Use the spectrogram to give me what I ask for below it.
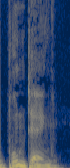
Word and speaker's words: poontang: I've said it now, so poontang. Let's see. – How do you spell that? P-U-N? – That's P-O-O-N. Tang. Tang. – Oh, P-O-O-N? – Yeah, yeah. Like moon, but with a P.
